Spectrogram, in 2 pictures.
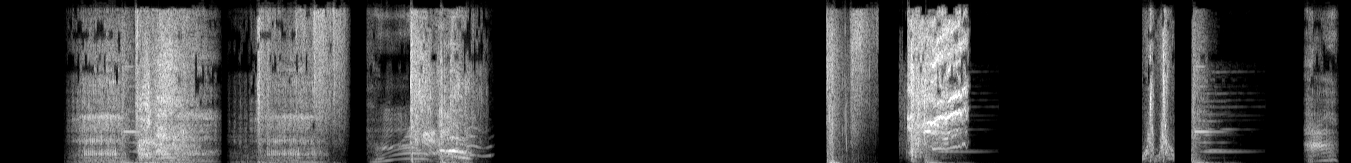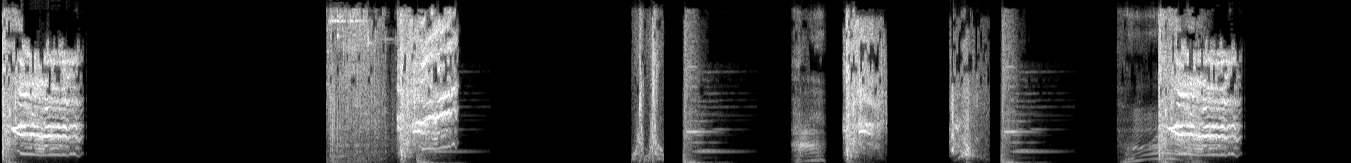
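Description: Sword strikes and spell effects sound in short bursts in a fantasy game's combat.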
